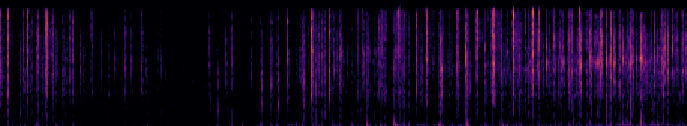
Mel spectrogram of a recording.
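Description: A small beige plastic pocket calculator is held in the hands beside the microphone while its plastic buttons are pressed rapidly with the fingertips. Quick, irregular, dry clicks and taps follow one another with no ring. After a brief quieter gap around two to three seconds, the clicking returns louder and denser, with a bright crisp edge.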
